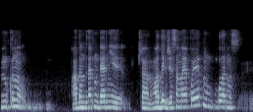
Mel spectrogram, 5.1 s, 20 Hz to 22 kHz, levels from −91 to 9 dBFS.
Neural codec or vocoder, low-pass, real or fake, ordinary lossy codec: none; none; real; none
